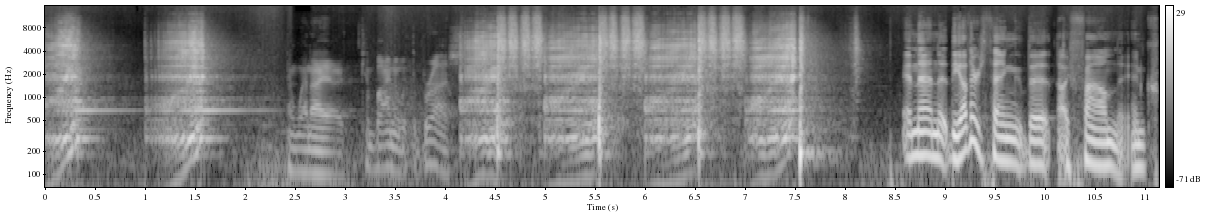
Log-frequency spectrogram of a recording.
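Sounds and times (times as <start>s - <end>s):
steady ringing tone: 0.0s - 2.4s, 4.2s - 7.9s
drumstick scraped along the rim of a snare drum: 0.0s - 2.5s, 3.3s - 8.6s
speech: 2.6s - 7.9s, 8.6s - 11.1s.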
